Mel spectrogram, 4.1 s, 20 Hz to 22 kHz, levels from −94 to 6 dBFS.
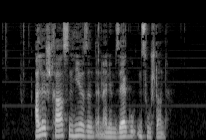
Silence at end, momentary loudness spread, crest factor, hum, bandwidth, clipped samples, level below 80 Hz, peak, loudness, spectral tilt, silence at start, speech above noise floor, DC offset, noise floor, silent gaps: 0.85 s; 11 LU; 22 dB; none; 12 kHz; under 0.1%; -62 dBFS; -4 dBFS; -23 LUFS; -3.5 dB/octave; 0.7 s; 47 dB; under 0.1%; -70 dBFS; none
